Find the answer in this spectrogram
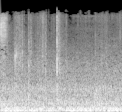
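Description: Rider-Waite tarot cards being shuffled by hand: a soft papery rustle with a few sharp clicks of card on card.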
